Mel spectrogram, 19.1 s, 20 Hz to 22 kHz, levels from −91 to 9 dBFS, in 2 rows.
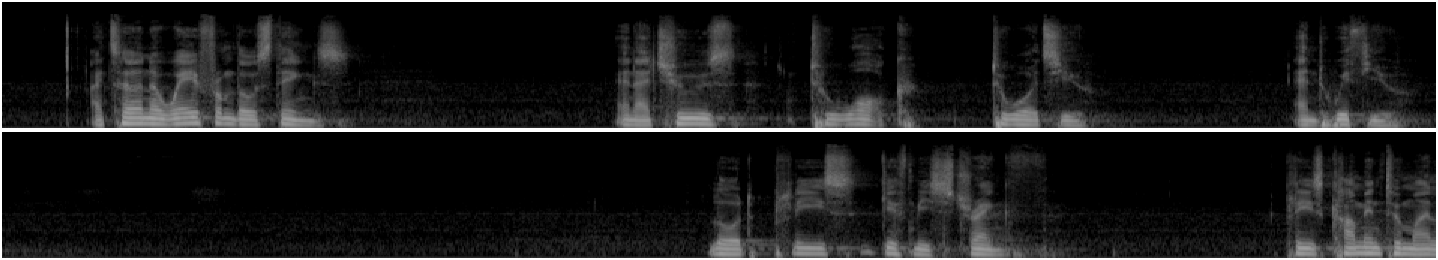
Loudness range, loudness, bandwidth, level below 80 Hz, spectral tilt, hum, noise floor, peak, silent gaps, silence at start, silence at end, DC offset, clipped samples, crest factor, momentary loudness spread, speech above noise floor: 7 LU; -38 LUFS; 15 kHz; -64 dBFS; -5 dB/octave; none; -76 dBFS; -20 dBFS; none; 0.6 s; 0 s; under 0.1%; under 0.1%; 20 dB; 15 LU; 39 dB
